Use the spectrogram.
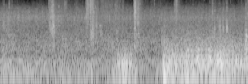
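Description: A thunderstorm with steady rain hissing throughout and a deep rumble of thunder rolling in partway through, building to a heavy boom. No voices.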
